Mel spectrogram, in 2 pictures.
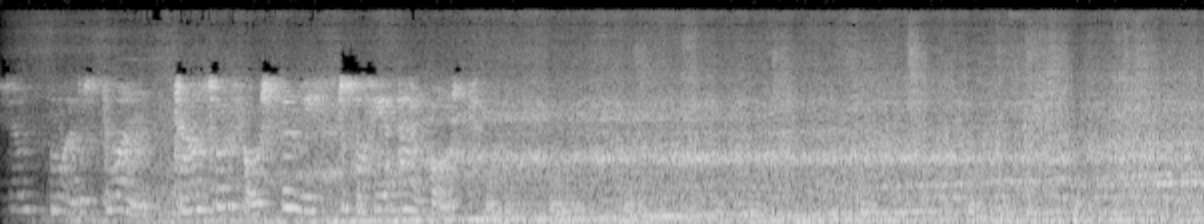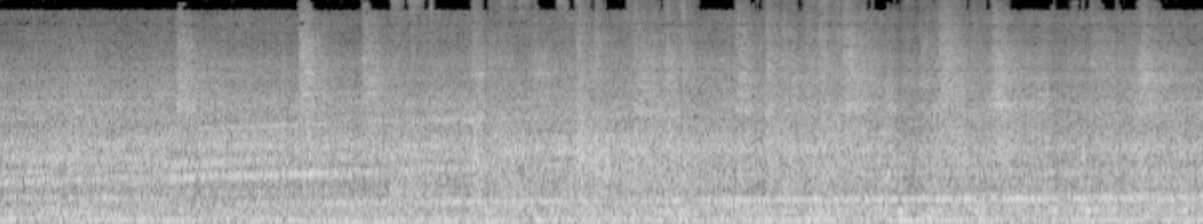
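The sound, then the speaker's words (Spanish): A metro train runs in Sofia, Bulgaria, a heavy rumble with a motor whine that climbs steadily in pitch as it speeds up, while people talk over it. “Acabamos de saltar la cancela del metro de Sofía en la República Popular de Bulgaria.”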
